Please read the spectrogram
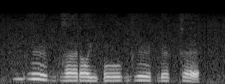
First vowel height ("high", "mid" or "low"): high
